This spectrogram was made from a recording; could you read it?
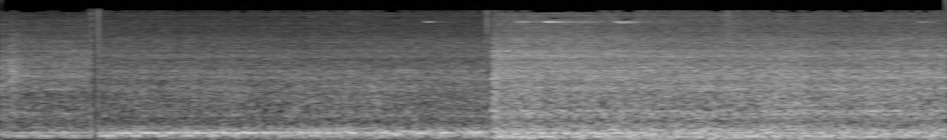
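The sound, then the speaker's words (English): A loud, steady rumble and roar from inside a moving passenger train running through a really long tunnel, with dense low-frequency noise and two brief dips in the din. “Been in this tunnel for ages now. It's a really long tunnel.”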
